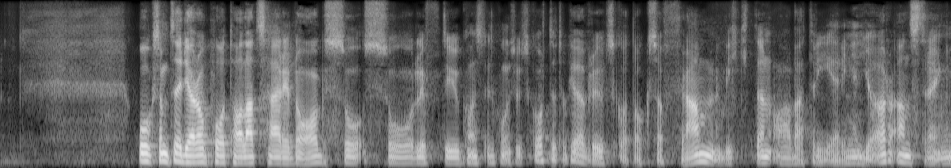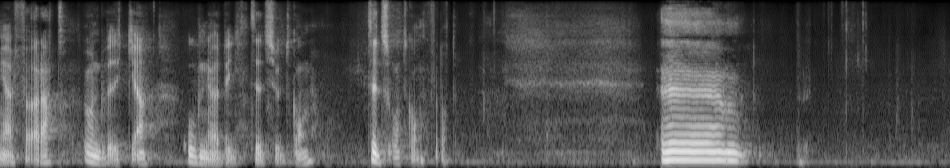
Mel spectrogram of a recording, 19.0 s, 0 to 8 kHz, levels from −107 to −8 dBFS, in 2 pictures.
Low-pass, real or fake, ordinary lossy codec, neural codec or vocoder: none; fake; none; codec, 16 kHz, 2 kbps, X-Codec, WavLM features, trained on Multilingual LibriSpeech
